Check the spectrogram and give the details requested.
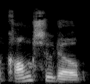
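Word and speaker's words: Kong Soo Do: shodokan which was called Kong sudo now Kong sudo that's the Korean pronunciation of the idiograms for Karate Do Kong sudoo same thing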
